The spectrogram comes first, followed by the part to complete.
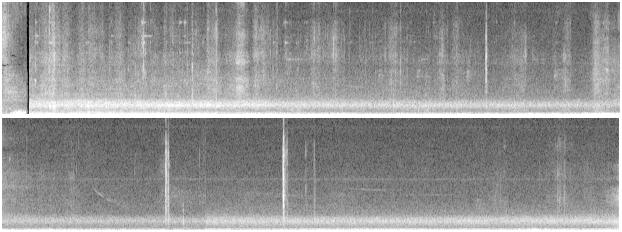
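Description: A few sharp, scattered clicks from handling a baitcasting rod and reel, over a quiet, steady outdoor background hum.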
